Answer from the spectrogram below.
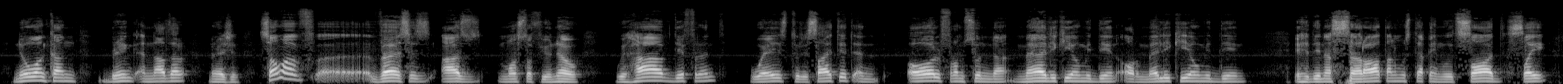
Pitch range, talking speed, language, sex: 130-160 Hz, 140 wpm, English, male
